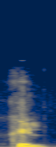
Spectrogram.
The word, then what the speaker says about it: Hel: si no me equivoco, era Hel, con H-E-L, que es muy similar al Hell del infierno inglés, es decir, infierno en el idioma inglés, del que decíamos que antes tenía tanta influencia vikinga, se pronuncia casi igual.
